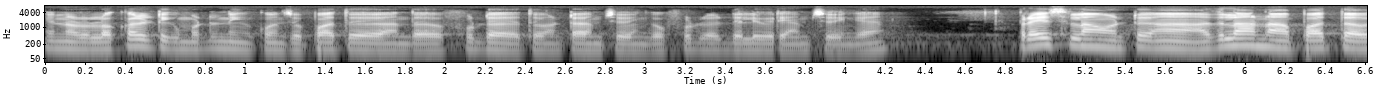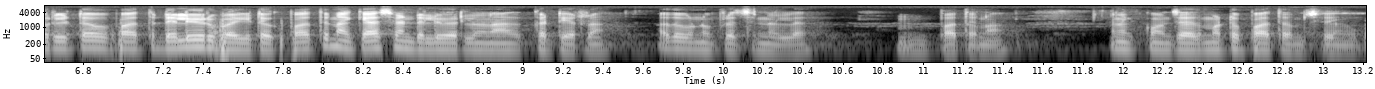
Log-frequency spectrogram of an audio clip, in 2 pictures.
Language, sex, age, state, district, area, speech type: Tamil, male, 30-45, Tamil Nadu, Viluppuram, urban, spontaneous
